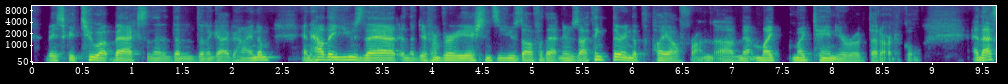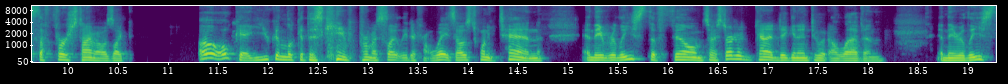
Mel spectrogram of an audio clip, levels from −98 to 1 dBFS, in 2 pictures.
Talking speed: 265 wpm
